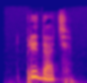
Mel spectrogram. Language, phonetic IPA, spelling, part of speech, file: Russian, [prʲɪˈdatʲ], предать, verb, Ru-предать.ogg
- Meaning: 1. to betray 2. to expose, to subject, to commit, to hand over, to put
